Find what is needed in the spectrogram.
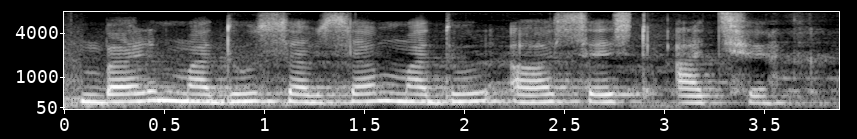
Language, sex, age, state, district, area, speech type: Maithili, male, 18-30, Bihar, Madhubani, rural, read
